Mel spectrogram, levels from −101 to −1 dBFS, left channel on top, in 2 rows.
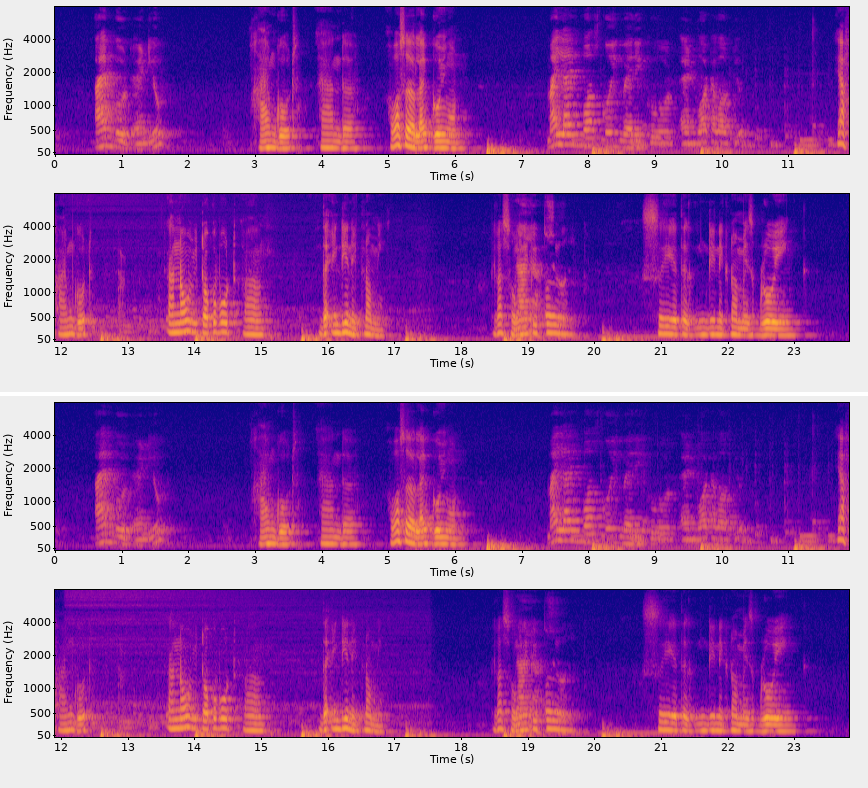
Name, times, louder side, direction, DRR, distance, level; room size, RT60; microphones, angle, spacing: voice 1, 0.6-1.7 7.4-10.4 18.7-19.6, left 3 dB, 75° left, 2.0 m, -38 dB
voice 2, 3.0-3.6 4.0-4.5 5.0-6.1 11.7-12.4 13.6-15.1 15.9-16.8 18.5-19.7 20.8-23.0, left 2 dB, 40° left, 1.2 m, -28 dB
sound 1, 5.3-7.3 7.9-8.6 9.0-9.1 9.6-10.3 11.1-11.9 12.4-13.3 14.0-14.7 15.6-16.3 16.8-16.9 17.1-17.9 18.6-19.4 19.7-19.8 20.1-20.7 21.4-21.5, equal, ahead, 4.1 m, -36 dB
sound 2, 7.5-14.3, equal, 15° right, 3.0 m, -51 dB
sound 3, 12.0-17.6, right 3 dB, 50° right, 5.1 m, -55 dB
29.5 x 21.5 x 5.1 m
head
